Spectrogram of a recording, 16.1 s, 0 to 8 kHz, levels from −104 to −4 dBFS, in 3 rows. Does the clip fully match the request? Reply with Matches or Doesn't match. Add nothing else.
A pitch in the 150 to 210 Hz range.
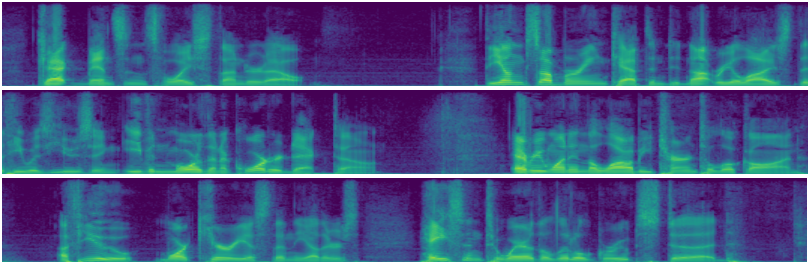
Doesn't match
